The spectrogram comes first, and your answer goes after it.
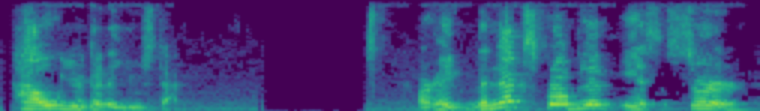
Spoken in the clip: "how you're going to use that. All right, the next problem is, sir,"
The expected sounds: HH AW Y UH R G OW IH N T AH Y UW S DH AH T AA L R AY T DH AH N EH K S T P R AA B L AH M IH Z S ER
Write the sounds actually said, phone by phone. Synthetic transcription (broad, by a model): HH AW Y UH R G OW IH N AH Y UW S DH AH T AA L R AY T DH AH N EH K S T P R AA B L AH M IH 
